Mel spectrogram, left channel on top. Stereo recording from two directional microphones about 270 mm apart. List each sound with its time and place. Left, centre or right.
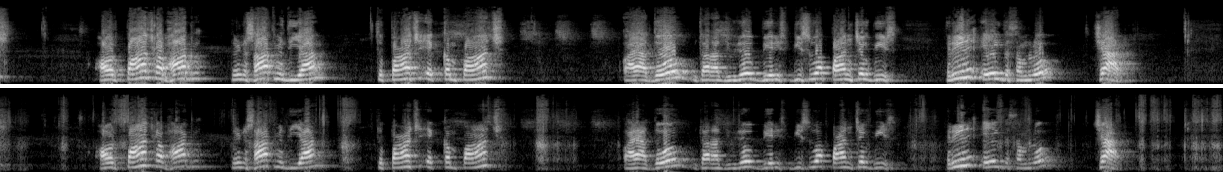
0.9 s speech: left
6.2 s speech: left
